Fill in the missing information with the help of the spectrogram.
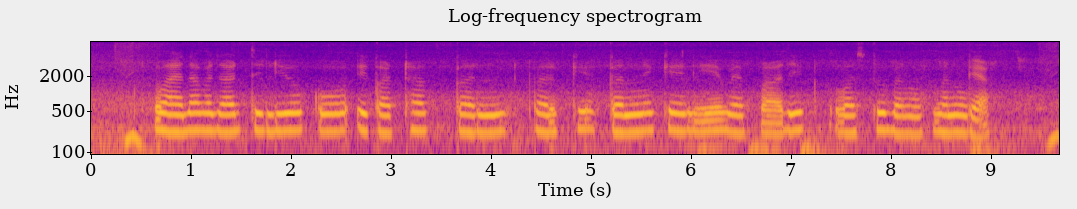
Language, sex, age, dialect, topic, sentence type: Hindi, female, 18-24, Kanauji Braj Bhasha, banking, statement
